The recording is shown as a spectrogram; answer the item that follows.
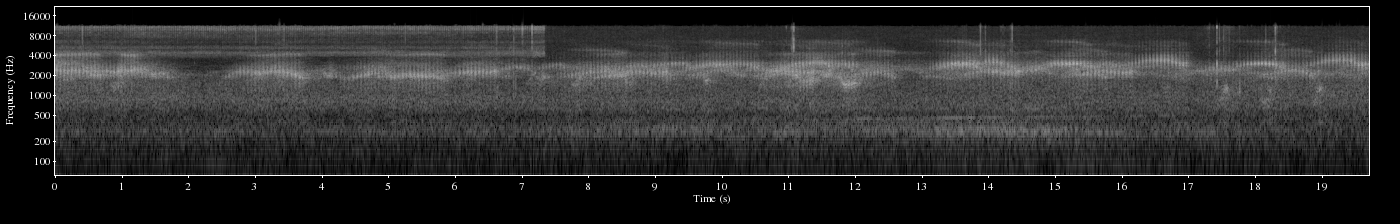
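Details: Night chorus of frogs at the Neuer Teich pond, 23:27 on 28 May 2017: rapid overlapping croaks run throughout in surging waves, with a few brief sharp clicks in the second half.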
